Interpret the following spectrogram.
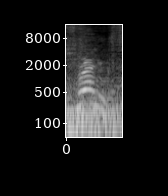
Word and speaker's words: strength: So you said strength, right? You say strength. strings, yeah. Huh? Strength. Strengths. Ah, strength. Yeah. Strength in one syllable, but Yeah. if you speak in Japanese style, we call strength.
